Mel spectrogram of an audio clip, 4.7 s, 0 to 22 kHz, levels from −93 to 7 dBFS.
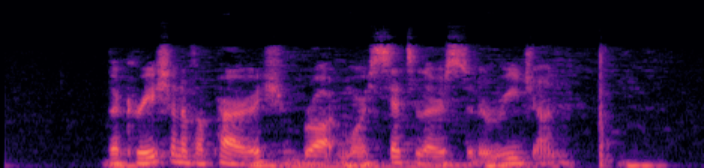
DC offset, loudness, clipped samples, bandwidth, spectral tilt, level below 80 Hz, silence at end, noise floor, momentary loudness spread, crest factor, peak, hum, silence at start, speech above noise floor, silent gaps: under 0.1%; -28 LUFS; under 0.1%; 9.4 kHz; -4.5 dB/octave; -38 dBFS; 0.25 s; -73 dBFS; 13 LU; 18 dB; -12 dBFS; none; 0.7 s; 45 dB; none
